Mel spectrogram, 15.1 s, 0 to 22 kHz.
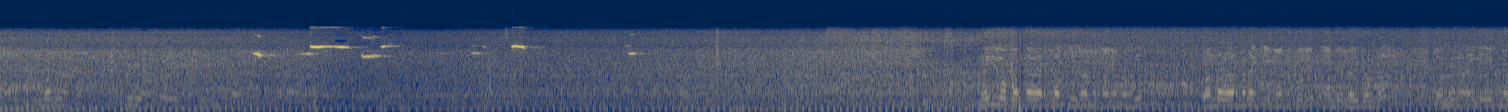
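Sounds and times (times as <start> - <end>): motorcycle engine running: 0.0 - 15.0
short high-pitched chirps: 2.5 - 4.1, 4.7 - 5.4, 6.2 - 6.5.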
